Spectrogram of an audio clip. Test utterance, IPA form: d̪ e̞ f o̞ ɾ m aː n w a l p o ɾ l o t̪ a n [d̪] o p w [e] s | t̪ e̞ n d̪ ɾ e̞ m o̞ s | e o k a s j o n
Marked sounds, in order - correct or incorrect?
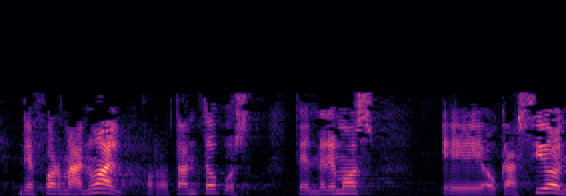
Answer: incorrect: t̪, correct

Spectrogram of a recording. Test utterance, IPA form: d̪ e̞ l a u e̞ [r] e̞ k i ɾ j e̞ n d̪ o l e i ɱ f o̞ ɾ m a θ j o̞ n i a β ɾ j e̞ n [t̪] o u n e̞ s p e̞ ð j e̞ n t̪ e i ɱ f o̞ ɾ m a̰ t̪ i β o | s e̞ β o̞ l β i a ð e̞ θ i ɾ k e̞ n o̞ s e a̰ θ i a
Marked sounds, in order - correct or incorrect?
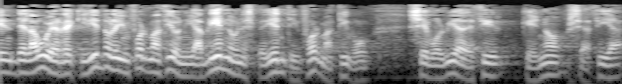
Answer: correct, incorrect: d̪

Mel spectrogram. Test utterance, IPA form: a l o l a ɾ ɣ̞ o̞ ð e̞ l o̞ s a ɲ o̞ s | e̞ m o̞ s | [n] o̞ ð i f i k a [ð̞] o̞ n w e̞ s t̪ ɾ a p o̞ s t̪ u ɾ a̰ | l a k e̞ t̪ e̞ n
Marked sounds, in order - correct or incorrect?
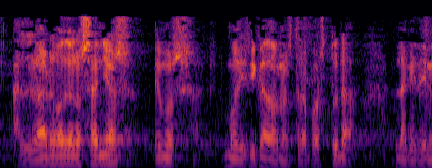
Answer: incorrect: m, correct

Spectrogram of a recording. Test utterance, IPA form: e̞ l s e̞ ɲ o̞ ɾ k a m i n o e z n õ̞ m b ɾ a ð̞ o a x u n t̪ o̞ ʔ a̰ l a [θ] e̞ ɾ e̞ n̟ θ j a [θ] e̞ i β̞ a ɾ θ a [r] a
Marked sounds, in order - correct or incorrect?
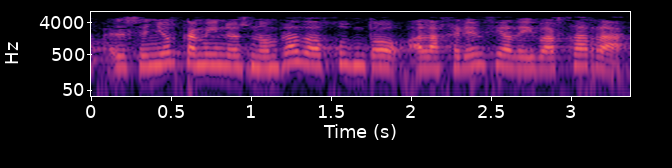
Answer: incorrect: x, incorrect: ð, correct

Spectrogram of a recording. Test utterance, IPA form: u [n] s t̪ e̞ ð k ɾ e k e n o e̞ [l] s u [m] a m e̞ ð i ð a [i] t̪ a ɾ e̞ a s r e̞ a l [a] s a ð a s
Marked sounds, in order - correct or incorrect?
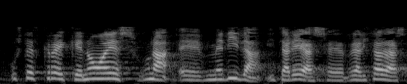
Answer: incorrect: none, incorrect: none, incorrect: n, correct, incorrect: i

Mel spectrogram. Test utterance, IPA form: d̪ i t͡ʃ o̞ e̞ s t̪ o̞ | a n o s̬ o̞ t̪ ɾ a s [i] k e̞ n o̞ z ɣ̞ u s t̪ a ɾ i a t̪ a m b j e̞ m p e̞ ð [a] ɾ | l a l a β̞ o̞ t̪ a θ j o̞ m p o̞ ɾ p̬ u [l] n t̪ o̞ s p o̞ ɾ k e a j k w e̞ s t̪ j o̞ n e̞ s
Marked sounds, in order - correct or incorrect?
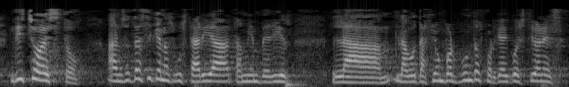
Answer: correct, incorrect: i, incorrect: none

